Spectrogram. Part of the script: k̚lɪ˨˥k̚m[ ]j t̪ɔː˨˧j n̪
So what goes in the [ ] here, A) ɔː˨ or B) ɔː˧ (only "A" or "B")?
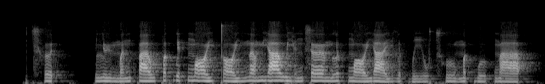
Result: B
